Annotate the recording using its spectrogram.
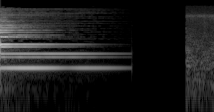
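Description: Notification-bell ding sound effect of a subscribe-button animation: a bright chime of several ringing tones that fades and then cuts off abruptly about a second and a third in. Faint outdoor background noise comes in near the end.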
